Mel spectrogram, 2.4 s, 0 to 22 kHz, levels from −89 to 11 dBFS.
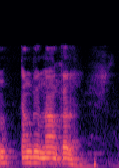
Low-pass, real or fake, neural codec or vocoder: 7.2 kHz; fake; codec, 16 kHz, 6 kbps, DAC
